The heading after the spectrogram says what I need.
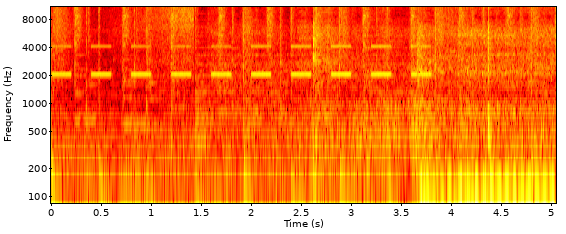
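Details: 2002 Mercedes-Benz CLK430 5.0 L convertible, intermittent no-start with crankshaft position sensor code: warning chime, then fast even starter cranking, engine never catches, no RPM signal while cranking; crank sensor suspected, fuel not yet checked.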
